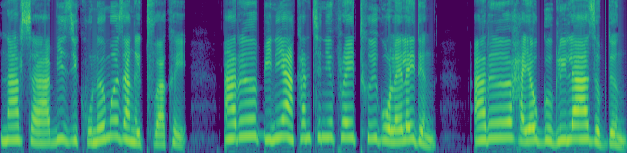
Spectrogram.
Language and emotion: Bodo, disgusted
